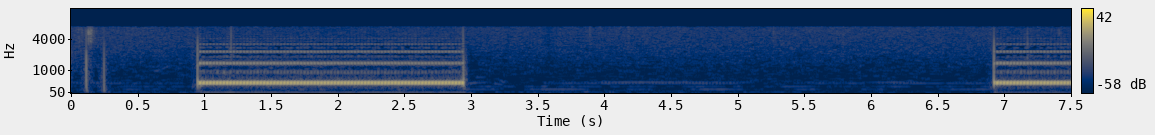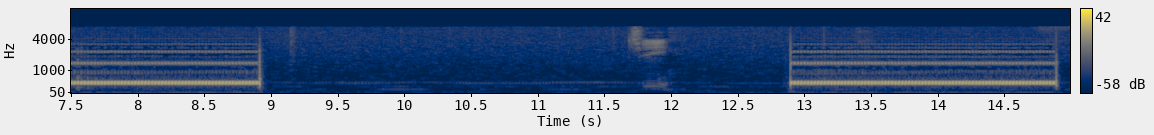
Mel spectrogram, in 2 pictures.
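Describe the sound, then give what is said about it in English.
Telephone ringing unanswered: three steady two-second ring tones, evenly spaced with long pauses between, clear, with only a faint click in one gap and no voice picking up. “They're smart. They don't want to answer the phone.”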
